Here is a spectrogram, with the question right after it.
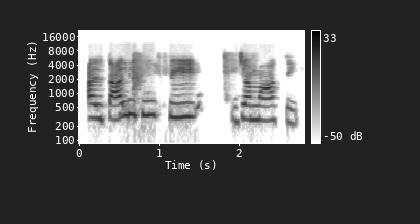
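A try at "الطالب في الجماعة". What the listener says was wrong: فل اچھا یہاں پہ یا نہیں پڑھی جائے گی, ٹھیک ہے, کیونکہ وہ خالی ہے. ٹھیک ہے نا, تو فی کو کہاں جوڑیں گے؟ فی کو آگے لام سے جوڑیں گے. الف بھی خالی ہے, جو خالی ورڈ ہوتے ہیں ان کو نہیں پڑھا جاتا.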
